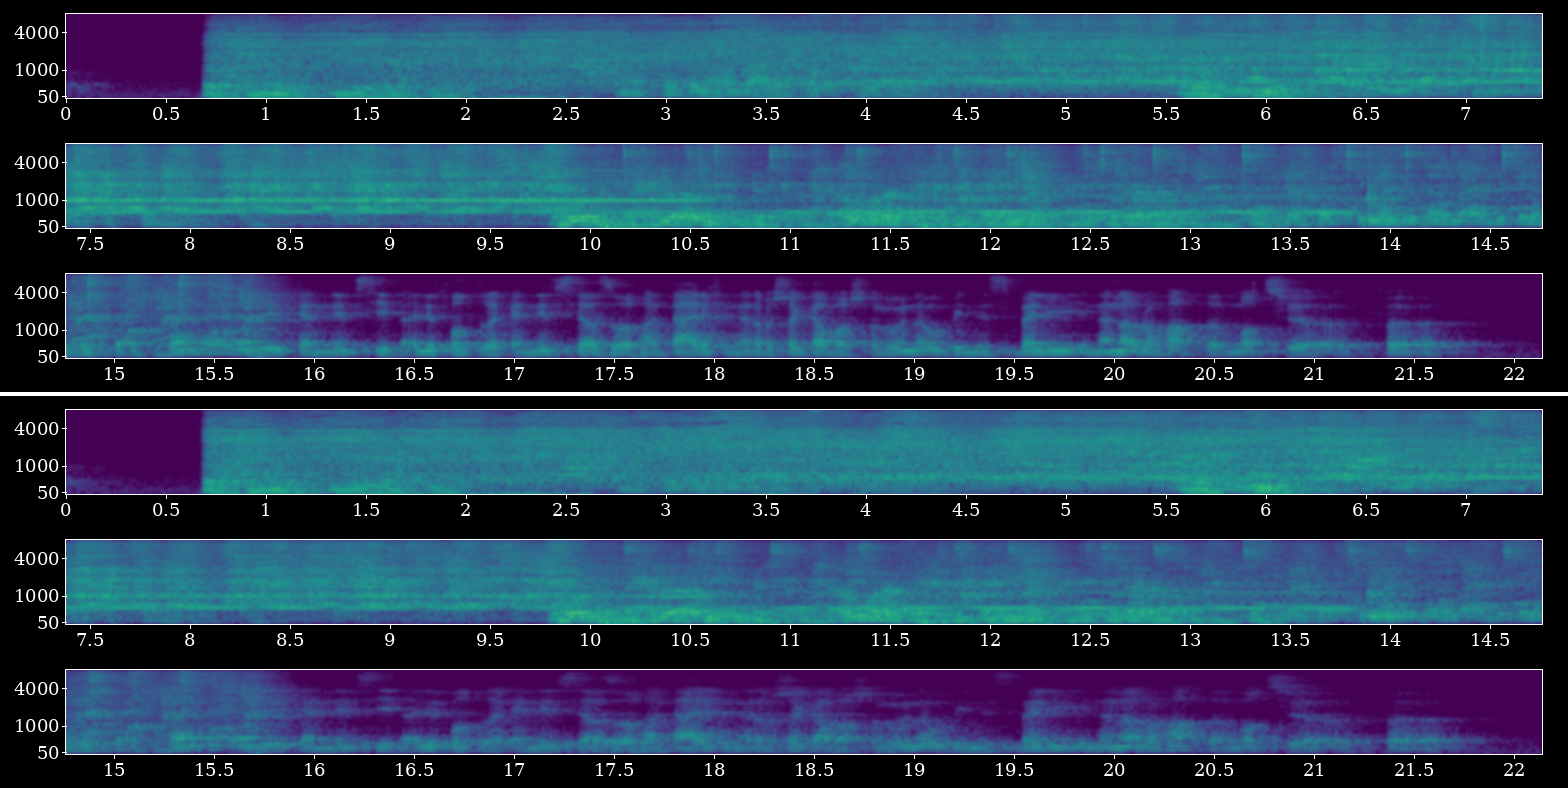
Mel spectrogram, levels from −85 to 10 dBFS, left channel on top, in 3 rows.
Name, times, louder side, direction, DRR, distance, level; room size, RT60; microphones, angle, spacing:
voice 1, 0.7-2.0 5.5-6.1 9.8-13.4, equal, 50° right, -4 dB, 1.0 m, -26 dB
sound 1, 0.7-7.1, right 3 dB, 85° right, 0.4 m, -28 dB
voice 2, 2.7-4.4 5.5-8.4 13.2-21.6, left 4 dB, 65° left, 6 dB, 0.3 m, -36 dB
sound 2, 3.8-15.7, left 2 dB, 85° left, 0.7 m, -28 dB
Wind instrument woodwind instrument, 7.1-10.7, left 11 dB, 15° left, 0.7 m, -30 dB
2.7 x 2.5 x 2.9 m, 0.80 s
head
